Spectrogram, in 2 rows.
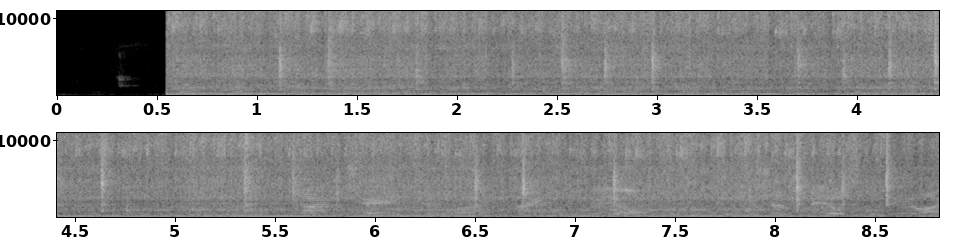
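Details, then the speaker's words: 1974 turbo Camaro, idling after a ground was reconnected, with a random tick they doubted was mechanical; steady rumble with sharp uneven ticks about three a second not following engine beat; felt at the pump, suspected broken power steering pump vane after 8,000 rpm two-step launches. "it's power steering pump, man. I can feel it big time right there. It's got to be power steering [Music] pump."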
